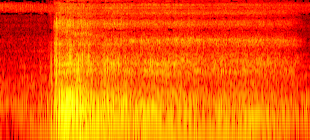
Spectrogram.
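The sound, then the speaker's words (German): A person doing a breathing exercise draws in one long, deliberate snoring inhale after fully exhaling, raspy, starting abruptly after a brief pause and rattling steadily for a couple of seconds. “Und jetzt atme schnarchend ein.”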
